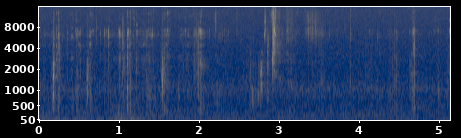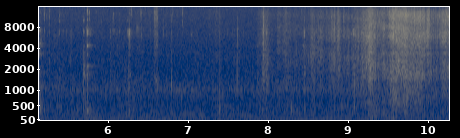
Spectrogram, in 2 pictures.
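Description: A person chewing a slice of pizza, with many short, sharp crunchy clicks. About nine seconds in, a paper napkin rustles as it wipes the mouth.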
